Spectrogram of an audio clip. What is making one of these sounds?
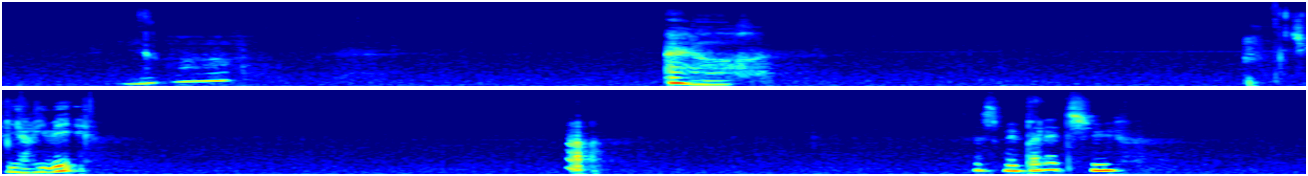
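A woman speaks calmly in short bursts close by, with pauses between.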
